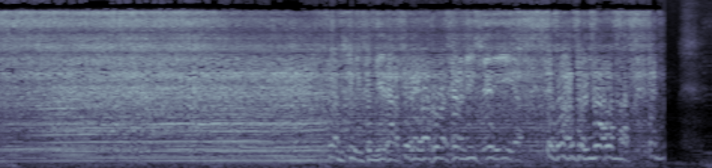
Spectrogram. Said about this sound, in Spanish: Y así termina la escena, porque Juan Galvez le sale a probar el auto en la, en la ruta, en la ruta no, en los caminos de tierra y se lo pone a fondo.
